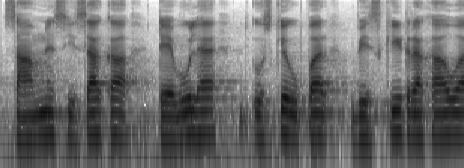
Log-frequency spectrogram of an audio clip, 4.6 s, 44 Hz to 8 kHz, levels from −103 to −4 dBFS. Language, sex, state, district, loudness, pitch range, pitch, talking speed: Hindi, male, Jharkhand, Deoghar, -20 LUFS, 115-125 Hz, 120 Hz, 140 wpm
